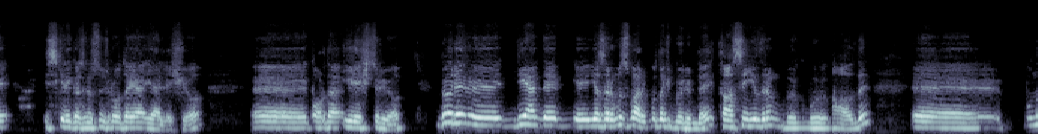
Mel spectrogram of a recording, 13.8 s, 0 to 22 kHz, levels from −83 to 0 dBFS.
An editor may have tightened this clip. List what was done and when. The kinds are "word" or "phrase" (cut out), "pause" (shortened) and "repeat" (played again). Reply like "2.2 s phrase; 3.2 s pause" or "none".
1.4 s word; 4.2 s word; 4.6 s word; 6.9 s word; 7.6 s word; 8.9 s word; 10.4 s word; 11.1 s word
